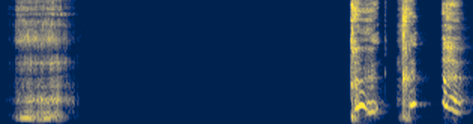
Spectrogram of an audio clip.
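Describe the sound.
A person vocally imitates sleep apnea snoring: one long raspy snore, a stretch of silence, then three sharp choking gasps in quick succession, fairly loud.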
